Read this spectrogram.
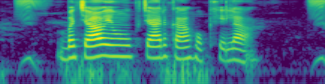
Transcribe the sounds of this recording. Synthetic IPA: bət͡ʃaːʋjõʊpt͡ʃaːɾkaɦoːkʰeːlaː

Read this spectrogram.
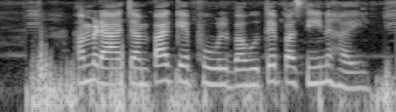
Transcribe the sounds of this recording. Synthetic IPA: həmɽat͡ʃəmpakepʰuːlbəɦut̪epəsiːnɦəj

